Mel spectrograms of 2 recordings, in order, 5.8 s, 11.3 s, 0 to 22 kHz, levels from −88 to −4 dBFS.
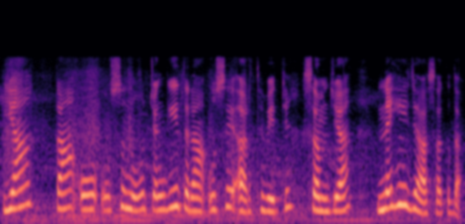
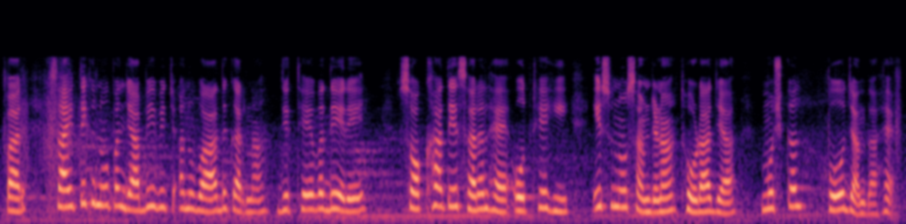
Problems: none marked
